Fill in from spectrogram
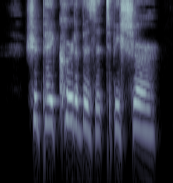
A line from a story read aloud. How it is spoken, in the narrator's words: he grunts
